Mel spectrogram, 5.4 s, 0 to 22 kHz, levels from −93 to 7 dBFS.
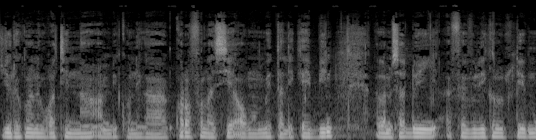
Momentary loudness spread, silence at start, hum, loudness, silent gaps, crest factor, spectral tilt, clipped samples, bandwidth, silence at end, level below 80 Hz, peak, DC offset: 8 LU; 0 s; none; -29 LUFS; none; 16 dB; -5 dB/octave; under 0.1%; 15.5 kHz; 0 s; -58 dBFS; -12 dBFS; under 0.1%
